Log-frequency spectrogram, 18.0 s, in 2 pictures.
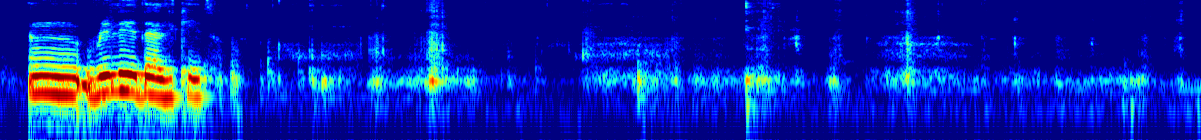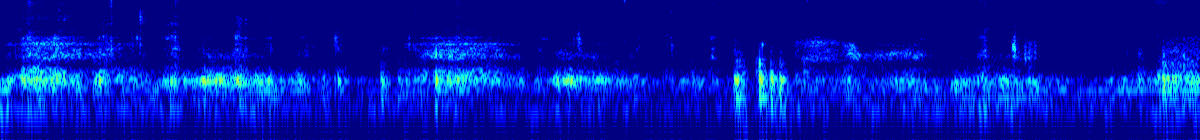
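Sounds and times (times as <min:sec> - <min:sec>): crunchy chewing: 0:01.8 - 0:15.4, 0:16.0 - 0:18.0.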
